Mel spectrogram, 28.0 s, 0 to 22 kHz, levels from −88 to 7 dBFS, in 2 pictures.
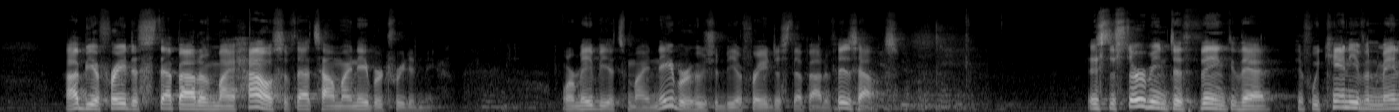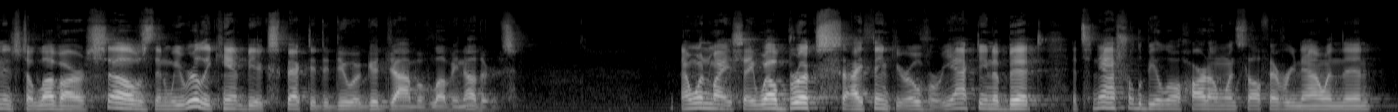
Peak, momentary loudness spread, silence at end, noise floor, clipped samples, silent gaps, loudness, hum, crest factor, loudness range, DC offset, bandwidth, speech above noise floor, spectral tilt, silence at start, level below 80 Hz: -8 dBFS; 15 LU; 0.25 s; -71 dBFS; under 0.1%; none; -30 LUFS; none; 22 dB; 10 LU; under 0.1%; 15.5 kHz; 41 dB; -4 dB/octave; 0.65 s; -74 dBFS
